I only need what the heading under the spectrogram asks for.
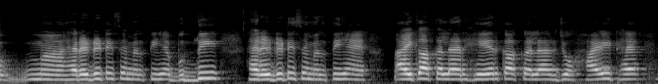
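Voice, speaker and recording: High-voiced woman teaching an exam lesson. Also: darkish tone. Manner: explains by asking questions and answering them; restates terms in both English and Hindi. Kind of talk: exam-prep lecture.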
